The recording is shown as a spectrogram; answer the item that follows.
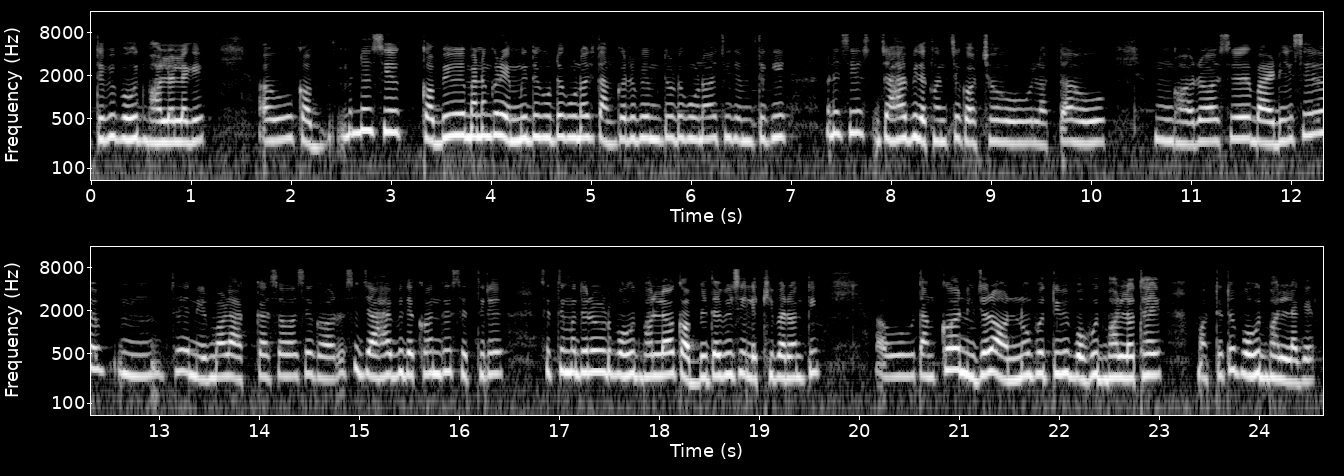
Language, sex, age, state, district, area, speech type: Odia, female, 18-30, Odisha, Kendujhar, urban, spontaneous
